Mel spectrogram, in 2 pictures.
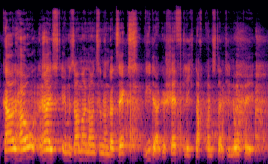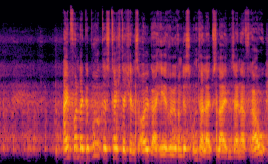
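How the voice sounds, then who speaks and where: A man's voice: on the high side, fairly bright tone, slight background noise. A man giving dramatic scripted radio narration with emphatic, theatrical phrasing, in a reverberant hall sound.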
